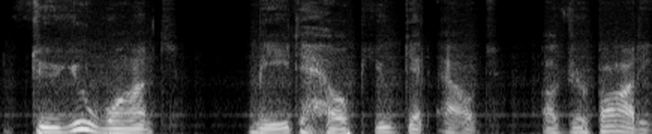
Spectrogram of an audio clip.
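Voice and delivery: deep, low baritone voice. Recounting what a floating presence said to them, in a deep baritone voice. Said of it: "it said in this deep baritone voice".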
